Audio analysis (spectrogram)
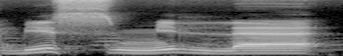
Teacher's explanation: بیس سین کی سیٹی کی طرح آواز آئے گی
